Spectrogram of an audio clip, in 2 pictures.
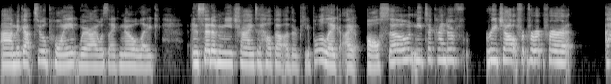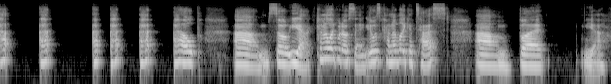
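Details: Adult male speech-language pathologist who stutters; stuttering with audible word repetitions.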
